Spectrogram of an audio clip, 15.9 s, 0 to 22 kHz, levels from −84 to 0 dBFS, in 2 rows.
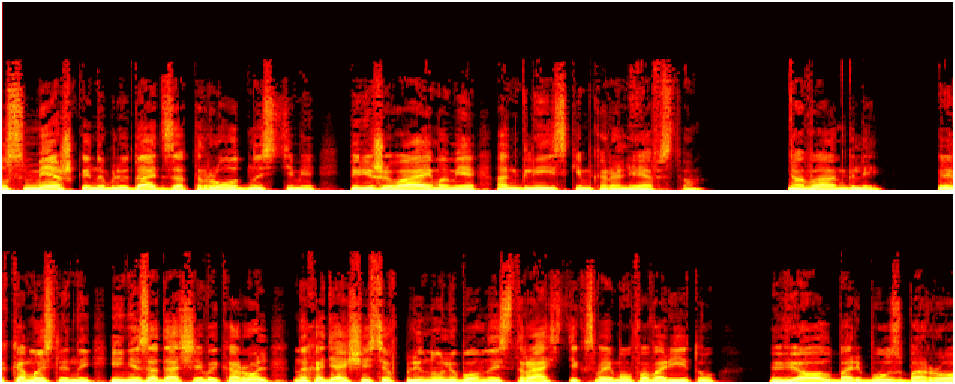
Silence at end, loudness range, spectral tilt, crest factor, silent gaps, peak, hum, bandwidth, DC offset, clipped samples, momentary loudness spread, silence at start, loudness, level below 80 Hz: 0 s; 2 LU; -7 dB/octave; 12 dB; 6.03-6.53 s, 7.63-7.78 s, 14.18-14.30 s; -2 dBFS; none; 15 kHz; under 0.1%; under 0.1%; 6 LU; 0 s; -15 LUFS; -34 dBFS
